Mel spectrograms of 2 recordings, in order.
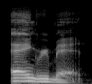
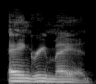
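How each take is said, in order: Both takes have the same delivery.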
